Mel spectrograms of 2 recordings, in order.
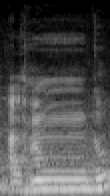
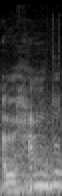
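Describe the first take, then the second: First: The mim sound is held long and slow. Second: The mim sound passes quickly without holding. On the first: The speaker calls it wrong. "পড়া যাবে না" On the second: The speaker calls it right. "তাড়াতাড়ি"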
